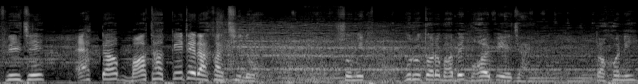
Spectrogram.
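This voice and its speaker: High-pitched male horror narrator. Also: normal speed. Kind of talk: dramatic scripted narration. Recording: loud music behind the voice.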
